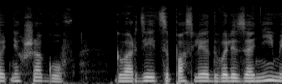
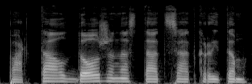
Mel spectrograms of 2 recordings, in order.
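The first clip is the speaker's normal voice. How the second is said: put-on low, measured old ruler; solemn, lowered voice; dying emperor, resolute; 5 semitones lower than usual. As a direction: give final wishes gravely. Dying emperor speaks at the portal.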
